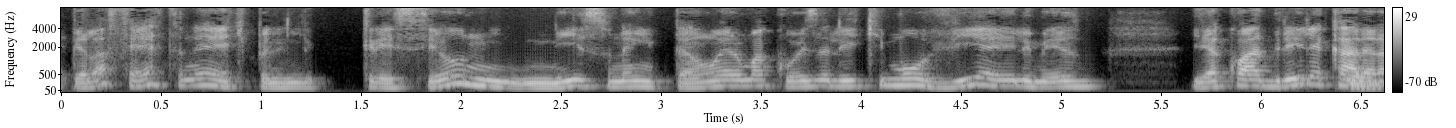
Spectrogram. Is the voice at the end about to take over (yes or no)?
no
